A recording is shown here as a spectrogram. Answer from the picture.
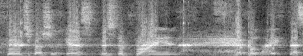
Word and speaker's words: Hyppolite: correct people pronounce it it's a haitian name so that's that's the correct way but i just found that out a few years a few years ago i've been saying hip like okay okay what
